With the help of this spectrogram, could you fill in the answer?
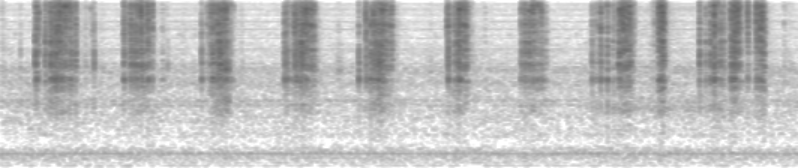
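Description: Long nails scratch the ribbed woven sides of a small, hollow orange wicker pumpkin basket held in one hand. Short, bright, raspy scratching bursts come in an uneven rhythm over a faint steady low hum.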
